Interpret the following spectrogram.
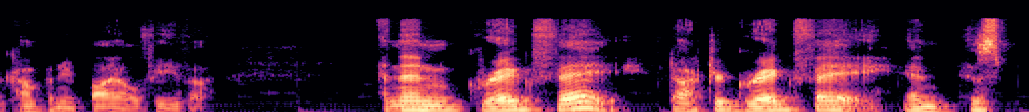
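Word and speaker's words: Fahy: it's people pronounce it fee he but it's actually pronounced fay uh and the h is silent but they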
